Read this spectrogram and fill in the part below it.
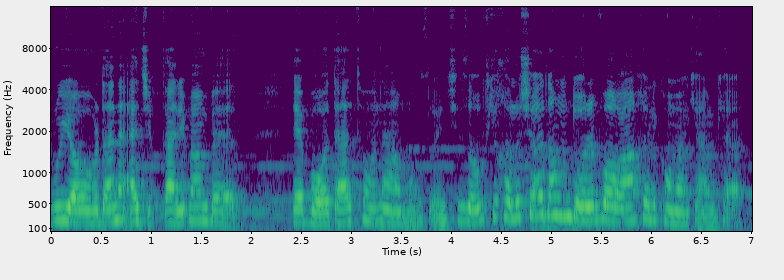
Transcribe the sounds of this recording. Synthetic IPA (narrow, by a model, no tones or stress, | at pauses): ruːjɒːvo̞ɾd̪æneʔæd͡ʒiːb̥̚ɢæɾiːbæmbe | ebɒːd̪æt̪ʰo̞næmɒ̰ːzo̰ḭnt͡ʃʰiːzɒːbud̪kcʰe̞hɒːlɒːʃɒːjæd̪æmund̪oːɾevɒːɣeænxejliːkʰo̞mæcʰæ̰mcʰæ̰ɾd̪̚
